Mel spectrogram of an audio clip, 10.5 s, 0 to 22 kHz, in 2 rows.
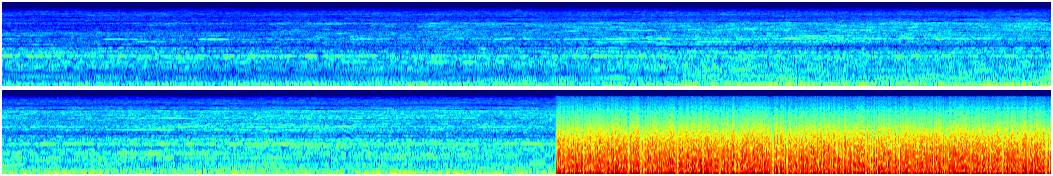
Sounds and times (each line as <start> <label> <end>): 8.0 heavily reverberated distortion 10.4
8.0 slowly evolving dreamy ambient drone pad 10.4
